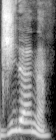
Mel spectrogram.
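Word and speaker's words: Djidane: se voit pas trop, ils ont pris le nom en se basant sur la prononciation des kanas, et donc il s'appelle Jidan, écrit D-J-I-D-A-N-E. Eh ben ouais, mais je sais pas pourquoi est-ce qu'ils l'ont écrit Zidane avec un Z, du coup.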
